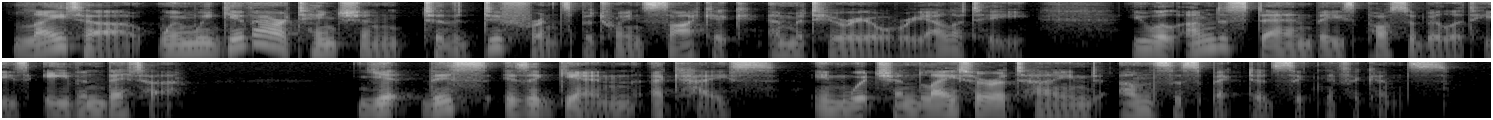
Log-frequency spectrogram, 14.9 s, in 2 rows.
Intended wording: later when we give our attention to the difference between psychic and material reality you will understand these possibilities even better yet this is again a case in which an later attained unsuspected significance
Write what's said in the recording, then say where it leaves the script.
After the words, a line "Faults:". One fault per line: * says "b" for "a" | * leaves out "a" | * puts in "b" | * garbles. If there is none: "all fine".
later when we give our attention to the difference between psychic and material reality you will understand these possibilities even better yet this is again a case in which an later attained unsuspected significance
Faults:
all fine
